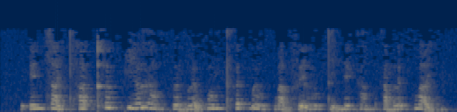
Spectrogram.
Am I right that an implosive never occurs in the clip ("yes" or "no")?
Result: no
